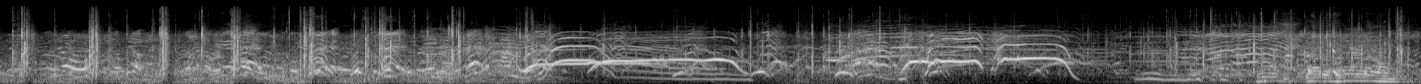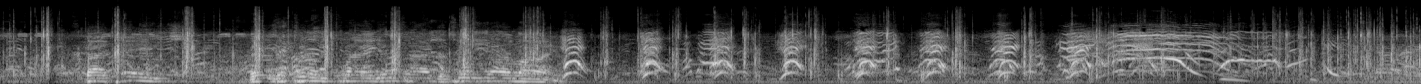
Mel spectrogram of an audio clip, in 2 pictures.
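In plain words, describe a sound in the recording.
A crowd of young women claps and cheers loudly outdoors.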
